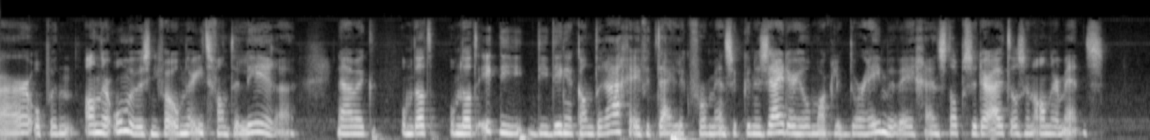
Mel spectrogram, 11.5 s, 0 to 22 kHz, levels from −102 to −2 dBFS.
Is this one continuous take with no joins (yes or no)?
yes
